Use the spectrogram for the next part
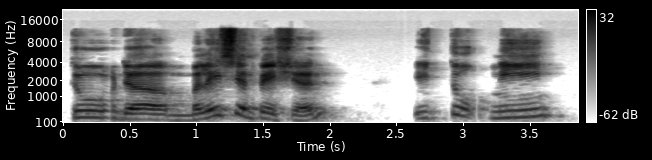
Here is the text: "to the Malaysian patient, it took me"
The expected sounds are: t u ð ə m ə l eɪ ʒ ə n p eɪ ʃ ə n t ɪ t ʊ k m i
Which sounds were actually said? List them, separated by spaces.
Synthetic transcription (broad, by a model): t u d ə m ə l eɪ s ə n p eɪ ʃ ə n ɪ t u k m i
